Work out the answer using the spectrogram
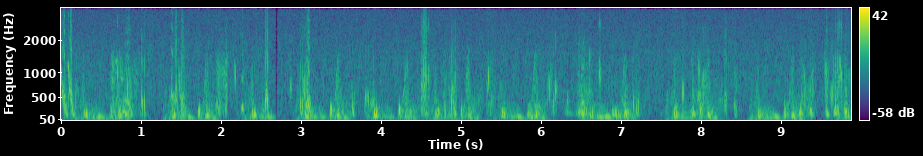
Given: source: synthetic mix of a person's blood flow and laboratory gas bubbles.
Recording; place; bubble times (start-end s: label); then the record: Doppler ultrasound of blood flow; precordium
0.00-0.22 s: bubbles
0.60-1.08 s: bubbles
1.35-1.59 s: bubbles
1.92-2.10 s: bubbles
2.15-2.32 s: bubbles
2.50-2.62 s: bubbles
2.85-2.90 s: bubbles
2.96-3.17 s: bubbles
3.62-3.71 s: bubbles
3.79-3.92 s: bubbles
4.49-4.63 s: bubbles
4.76-4.98 s: bubbles
5.30-5.42 s: bubbles
6.06-6.21 s: bubbles
6.28-6.78 s: bubbles
6.86-6.98 s: bubbles
7.12-7.25 s: bubbles
7.65-7.82 s: bubbles
7.86-8.09 s: bubbles
8.28-8.33 s: bubbles
8.41-8.46 s: bubbles
9.19-9.44 s: bubbles
9.53-9.88 s: bubbles
From the record:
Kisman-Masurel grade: 242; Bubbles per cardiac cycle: several, 3 to 8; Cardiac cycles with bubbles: 100%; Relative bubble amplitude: moderate (0.250 to 0.450); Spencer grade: 3 (all of the cardiac periods contain showers or single bubble signals, but not dominating or overriding the cardiac motion signals); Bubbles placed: only in the low amplitude regions of the cardiac cycle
